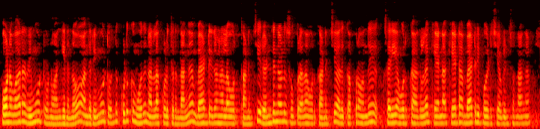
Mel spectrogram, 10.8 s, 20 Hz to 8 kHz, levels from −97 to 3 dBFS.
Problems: none marked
